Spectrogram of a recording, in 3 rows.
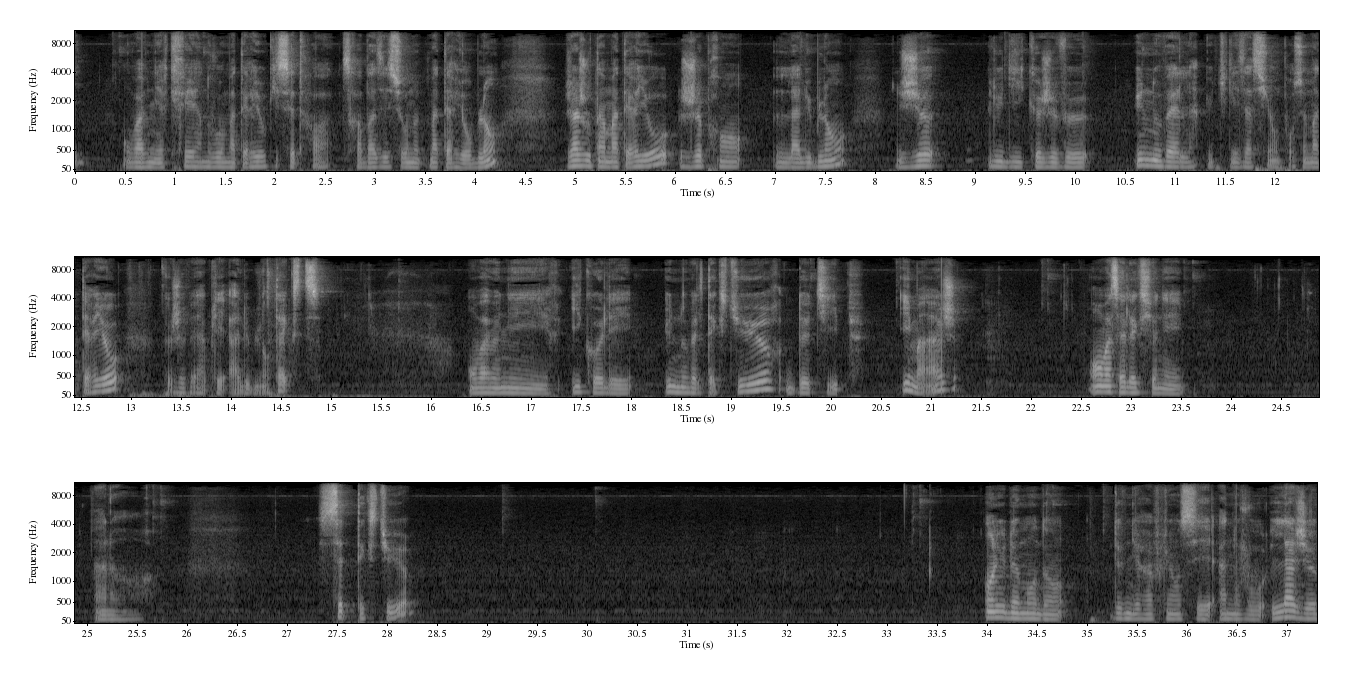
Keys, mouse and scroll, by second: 0.2 click, 2.7 click, 4.5 click, 7.5 click, 8.3 click, 16.1 click, 17.0-17.7 scroll up 2, 17.7 scroll up 1, 18.0 click, 18.7 click, 20.5 scroll down 5, 21.1 click, 29.1 click, 30.4-32.3 scroll down 9, 32.3 click, 33.6 click, 34.2 shift+click, 35.7-36.7 scroll up 12, 36.7-37.3 scroll down 5.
